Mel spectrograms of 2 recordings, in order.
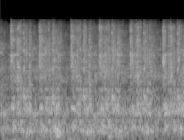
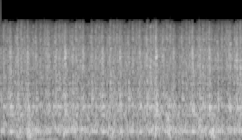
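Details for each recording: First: Treadle sewing machine, upper Pitman rod ball bearings dry of grease, partly repacked with Vaseline and turned by hand: light regular clunk about four per second over the whir. Bearings still knocking, but quieter than before. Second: Treadle sewing machine, rear view, after repacking Pitman rod upper ball bearings with Vaseline: light even whirring at steady treadle pace, no metallic knocking; much quieter than before.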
